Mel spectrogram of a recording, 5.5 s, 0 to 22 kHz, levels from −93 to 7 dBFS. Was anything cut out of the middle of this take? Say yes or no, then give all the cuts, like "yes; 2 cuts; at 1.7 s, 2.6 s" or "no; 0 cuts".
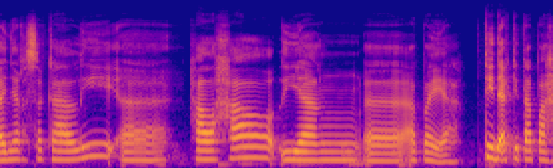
yes; 2 cuts; at 1.8 s, 4.6 s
